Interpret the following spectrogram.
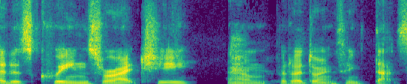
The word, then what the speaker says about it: Queensrÿche: umlaut on the Y, that C-H-E sound, for Germans anyway, it's Reich. So Queensrÿche.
